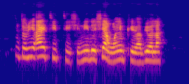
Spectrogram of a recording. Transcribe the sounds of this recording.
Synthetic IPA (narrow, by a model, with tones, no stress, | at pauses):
n̩˦to˨ɾɪ˦a˦ɪ˦tʰi˦ti˨ʃi˨niː˦le˦ʃi˦a˨ŋʷa˨e˦m̩˦ke˨a˨bjɔ˦la˦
